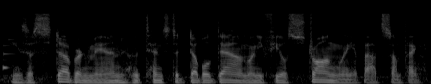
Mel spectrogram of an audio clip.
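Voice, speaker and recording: An actor playing a stern, composed young desert guardian in a video game, speaking in a measured, deliberate, solemn way with reflective resolve. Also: male voice, low voice, a bit bright, slight background noise. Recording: background music under dialogue.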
